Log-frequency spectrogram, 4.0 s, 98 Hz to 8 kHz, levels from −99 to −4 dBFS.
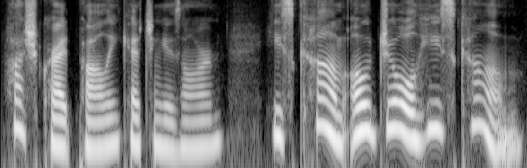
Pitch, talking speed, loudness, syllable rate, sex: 210 Hz, 150 wpm, -17 LUFS, 3.8 syllables/s, female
